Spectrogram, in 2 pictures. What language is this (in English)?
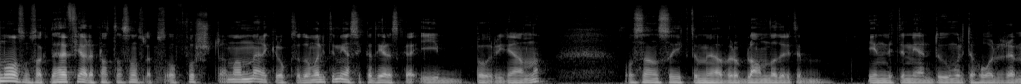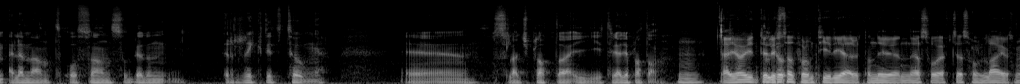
Swedish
